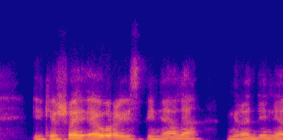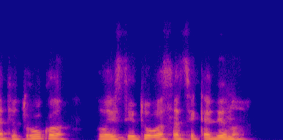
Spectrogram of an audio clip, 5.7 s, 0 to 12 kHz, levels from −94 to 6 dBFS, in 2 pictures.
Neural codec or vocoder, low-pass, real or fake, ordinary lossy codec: codec, 16 kHz, 4 kbps, FreqCodec, smaller model; 7.2 kHz; fake; Opus, 24 kbps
